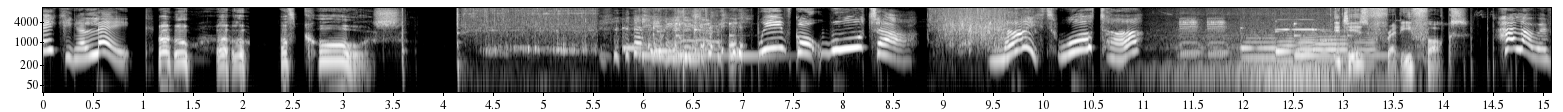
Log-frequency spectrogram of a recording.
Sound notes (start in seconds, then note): 5.6 laughter; 11.1 horn honking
